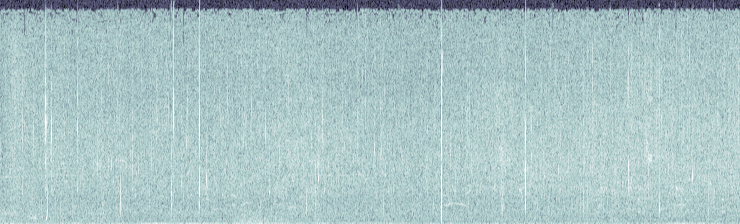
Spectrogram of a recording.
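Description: Light rain falling on a pond: a steady soft hiss with scattered sharp ticks, two of them louder, about three and a half and nine seconds in.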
